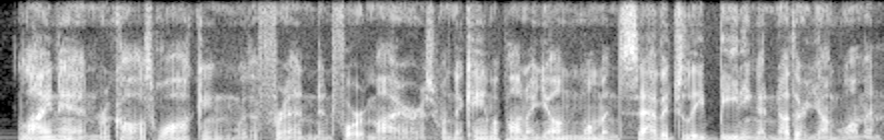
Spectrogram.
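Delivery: dramatic narration. Showing another speaker how the narration should go, more dramatic narration. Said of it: "like this is dramatic".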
